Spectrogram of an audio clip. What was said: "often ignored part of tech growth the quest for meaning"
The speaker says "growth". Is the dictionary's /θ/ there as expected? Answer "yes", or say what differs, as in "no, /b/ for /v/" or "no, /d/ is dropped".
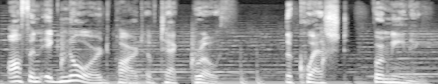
yes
